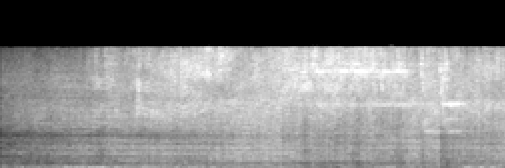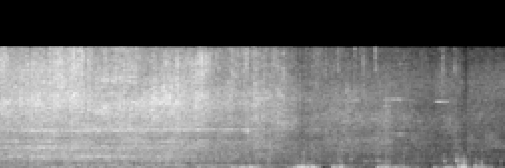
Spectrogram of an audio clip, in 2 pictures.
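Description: Electric commuter train on the Kintetsu Kyoto Line passing close by at speed: a steady rush of wheels on rail with faint steady tones. Near the end it fades, and a few separate wheel thumps over rail joints sound as the last cars go by.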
